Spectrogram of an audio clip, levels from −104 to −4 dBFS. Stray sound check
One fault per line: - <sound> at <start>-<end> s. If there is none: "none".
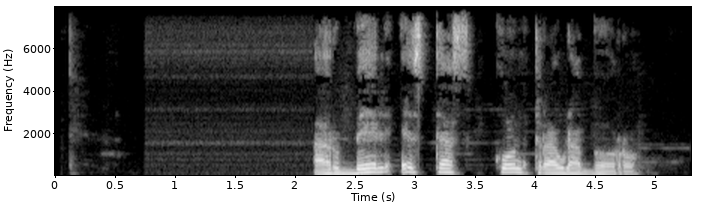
none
